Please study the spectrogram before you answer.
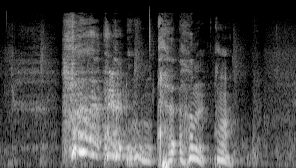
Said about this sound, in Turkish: Ama bak şarkı der demez gıcık bastı boğazımı.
